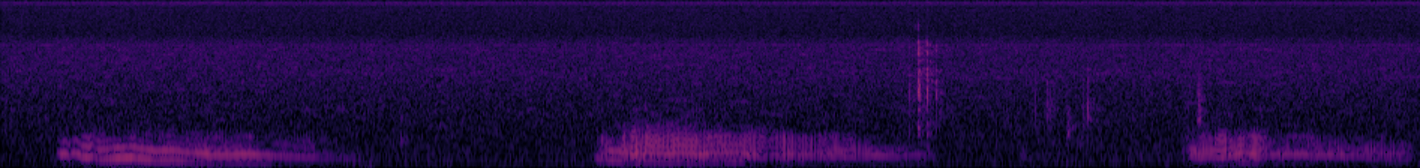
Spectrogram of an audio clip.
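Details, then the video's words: Yorkshire Terrier snoring: three drawn-out, harmonic nasal breaths of about two seconds each with pauses between, plus a few faint clicks in the gaps. "Йоркширский терьер храпит."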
